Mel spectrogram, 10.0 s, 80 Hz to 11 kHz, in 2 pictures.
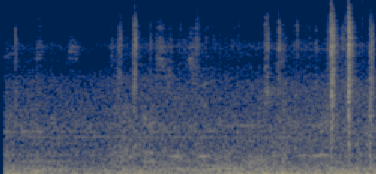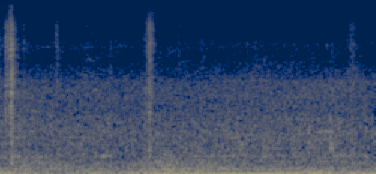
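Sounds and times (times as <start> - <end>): steady low hum: 0.1 - 10.0.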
